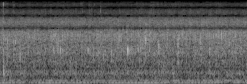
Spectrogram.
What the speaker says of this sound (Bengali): খুব করে সবকটা চিংড়ি ভাজতে হবে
